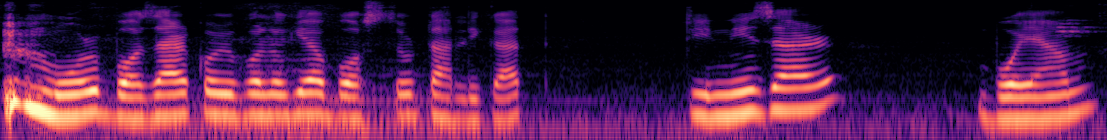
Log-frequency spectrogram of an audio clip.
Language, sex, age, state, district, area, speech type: Assamese, female, 60+, Assam, Dibrugarh, rural, read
